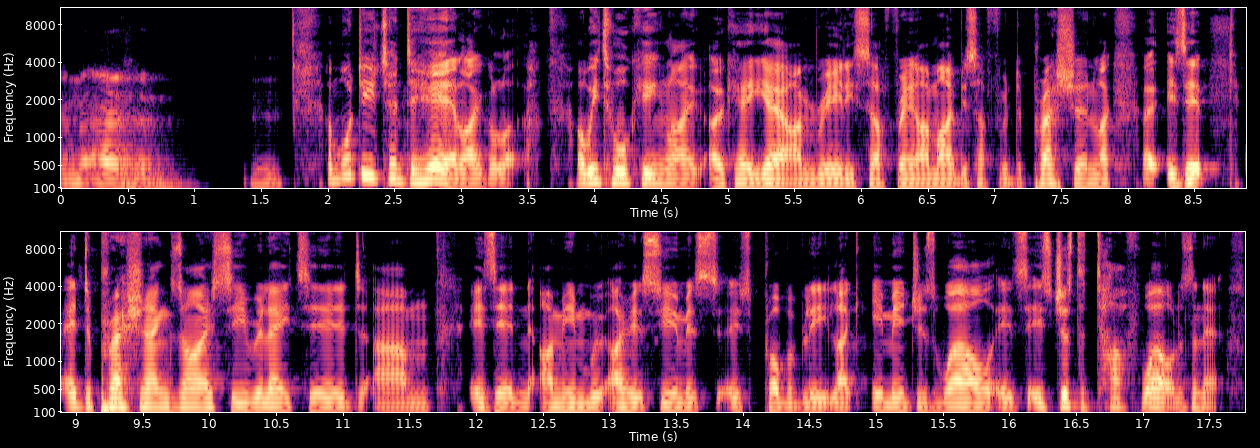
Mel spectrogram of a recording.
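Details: Adult man speaking; typical speech.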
